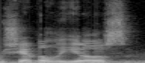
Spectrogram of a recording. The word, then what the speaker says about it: Chevalier: like for call them chevaliers theion call them chevaliers yeah yeah it depends the accent if you if you're going to pronounce it like Orion then it would be chevali Chevalier yeah I must sh a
